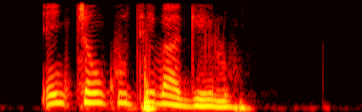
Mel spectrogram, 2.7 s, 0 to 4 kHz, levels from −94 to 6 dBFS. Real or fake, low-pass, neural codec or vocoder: real; 3.6 kHz; none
